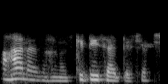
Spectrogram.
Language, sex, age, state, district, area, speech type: Kashmiri, female, 30-45, Jammu and Kashmir, Shopian, rural, conversation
